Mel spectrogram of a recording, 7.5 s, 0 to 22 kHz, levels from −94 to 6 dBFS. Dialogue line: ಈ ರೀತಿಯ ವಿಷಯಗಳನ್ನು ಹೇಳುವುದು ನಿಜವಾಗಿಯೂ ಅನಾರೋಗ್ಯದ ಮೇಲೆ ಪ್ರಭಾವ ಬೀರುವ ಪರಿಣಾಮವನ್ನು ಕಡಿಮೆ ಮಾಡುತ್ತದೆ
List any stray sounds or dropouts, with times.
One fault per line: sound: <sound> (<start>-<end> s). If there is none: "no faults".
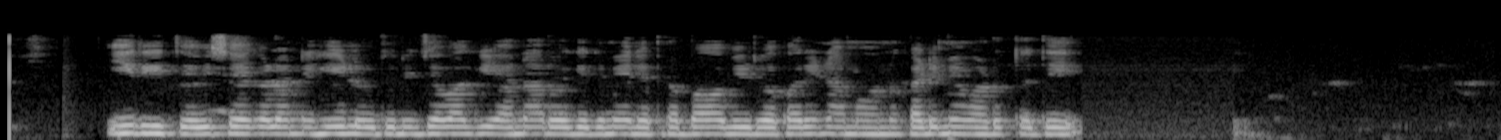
no faults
